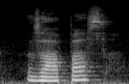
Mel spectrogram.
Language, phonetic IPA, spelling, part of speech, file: Czech, [ˈzaːpas], zápas, noun, Cs-zápas.ogg
- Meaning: 1. match (sporting event) 2. struggle 3. wrestling (sport)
